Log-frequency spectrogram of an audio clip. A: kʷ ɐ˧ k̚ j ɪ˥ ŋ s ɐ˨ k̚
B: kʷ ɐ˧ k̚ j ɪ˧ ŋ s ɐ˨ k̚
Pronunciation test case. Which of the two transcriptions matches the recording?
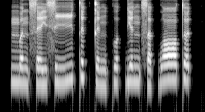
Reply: B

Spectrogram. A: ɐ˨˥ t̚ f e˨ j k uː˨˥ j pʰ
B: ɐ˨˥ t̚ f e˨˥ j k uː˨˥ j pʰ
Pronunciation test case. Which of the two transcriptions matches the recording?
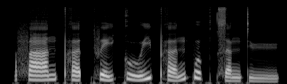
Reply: B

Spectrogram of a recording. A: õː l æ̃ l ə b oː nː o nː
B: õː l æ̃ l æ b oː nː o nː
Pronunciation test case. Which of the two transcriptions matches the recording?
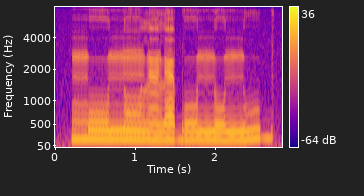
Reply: B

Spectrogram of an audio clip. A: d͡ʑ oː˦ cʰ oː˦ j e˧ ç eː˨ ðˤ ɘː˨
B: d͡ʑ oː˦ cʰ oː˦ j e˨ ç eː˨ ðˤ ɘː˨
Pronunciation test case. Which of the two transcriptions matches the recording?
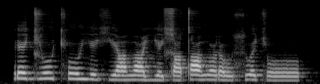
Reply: A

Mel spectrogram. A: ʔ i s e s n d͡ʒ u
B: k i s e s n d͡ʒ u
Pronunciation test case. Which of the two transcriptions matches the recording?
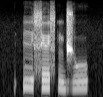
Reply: A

